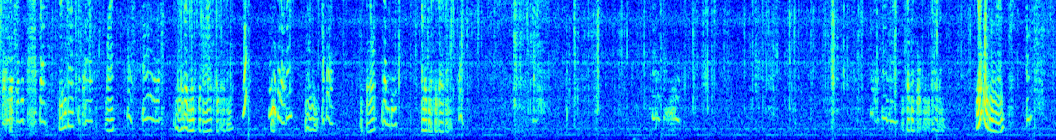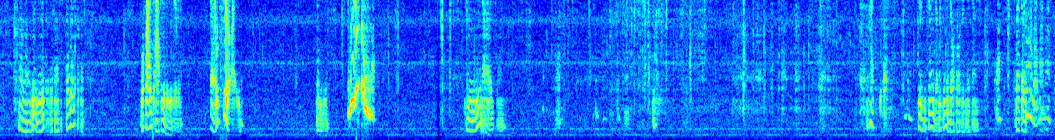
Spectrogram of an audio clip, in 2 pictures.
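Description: Sheets of paper being folded and creased by hand into paper airplanes: irregular crinkling and rustling, in quick bursts with the sharpest crackles about five to seven seconds in.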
